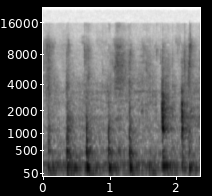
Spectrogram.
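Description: Red meat chopper jabbed repeatedly into ground beef cooking in a pot, breaking up the meat into crumbles: a run of short knocks, about three a second.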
